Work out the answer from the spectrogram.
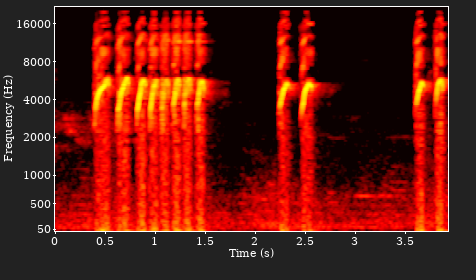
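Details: Provocation song of a white-rumped shama, used to make other shamas reply: a quick burst of about seven high, sharp upslurred notes, a pause, a pair of the same notes, then another pair.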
